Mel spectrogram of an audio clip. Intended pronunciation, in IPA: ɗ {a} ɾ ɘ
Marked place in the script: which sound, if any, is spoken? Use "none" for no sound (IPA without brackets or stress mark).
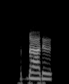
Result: a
